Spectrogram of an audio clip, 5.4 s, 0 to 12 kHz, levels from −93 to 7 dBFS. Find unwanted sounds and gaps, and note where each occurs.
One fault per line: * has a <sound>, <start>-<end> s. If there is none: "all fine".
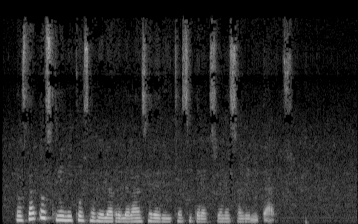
all fine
